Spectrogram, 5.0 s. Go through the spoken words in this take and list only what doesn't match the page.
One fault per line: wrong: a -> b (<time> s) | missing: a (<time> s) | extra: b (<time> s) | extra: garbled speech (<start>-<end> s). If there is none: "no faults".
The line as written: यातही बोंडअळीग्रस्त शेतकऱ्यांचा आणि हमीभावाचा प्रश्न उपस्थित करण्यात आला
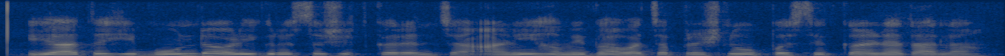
no faults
